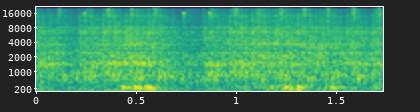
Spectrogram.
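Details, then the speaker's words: 1984 Porsche 944 at idle after a wiring repair: an uneven idle with occasional stumbles, surging and hunting. An intermittent misfire isolated to cylinder number two by checking each plug. "number two is just having an intermittent misfire and you hear this thing surging and hunting now if I go on any other plug it is just number two"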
